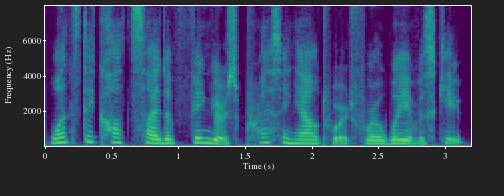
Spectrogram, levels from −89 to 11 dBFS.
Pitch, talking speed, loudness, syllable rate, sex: 210 Hz, 245 wpm, -18 LUFS, 5.7 syllables/s, female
